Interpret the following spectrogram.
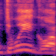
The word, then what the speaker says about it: Duygu: working on and dealing with emotions most of Dweegu. my life. Yeah. If I say Dweegu, I'm not speaking out of turn. Yeah, that's perfect. That's great Dweego, pronunciation.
